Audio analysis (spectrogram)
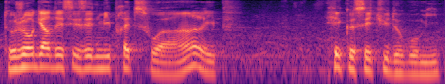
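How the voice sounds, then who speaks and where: A man's voice: medium pitch, lively intonation, moderate pace, a little mellow, slight background noise, close to an everyday voice. A man playing a composed, calculating senator in an audio drama, with a probing, politic manner.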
